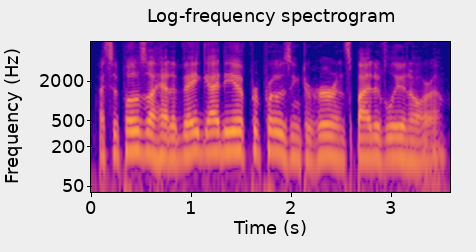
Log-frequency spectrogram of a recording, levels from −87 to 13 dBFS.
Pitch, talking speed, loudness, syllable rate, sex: 145 Hz, 250 wpm, -17 LUFS, 6.9 syllables/s, male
